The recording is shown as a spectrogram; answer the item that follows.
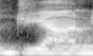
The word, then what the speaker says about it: Jnana: speaks of Jnana Yoga, Gyan Yoga as people call it, but the correct pronunciation is Jya, so Jnana Yoga.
